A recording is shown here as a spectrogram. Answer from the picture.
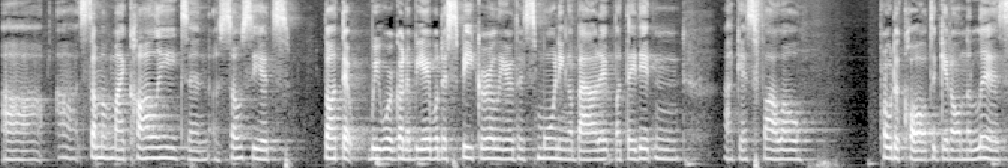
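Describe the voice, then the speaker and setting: The speaker is soft-spoken, with a fairly slow pace and monotone, flat intonation. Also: woman, fairly low pitch for a woman. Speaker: public commenter. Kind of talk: public comment. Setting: public meeting, board room. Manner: halting. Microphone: too far from mic at first.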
